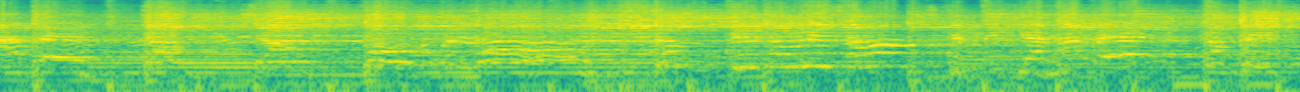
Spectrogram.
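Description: Female vocal group singing a pop song live into microphones over loud backing music with a steady beat.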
